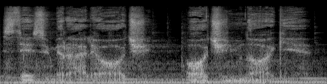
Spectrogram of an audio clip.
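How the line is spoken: Hissing whisper. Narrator (Russian): раздался его свистящий шепот

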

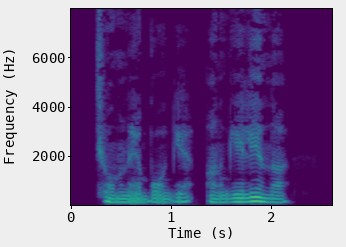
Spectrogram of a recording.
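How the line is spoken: Breathless exclamation. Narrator (Russian): выдохнул он к демонам

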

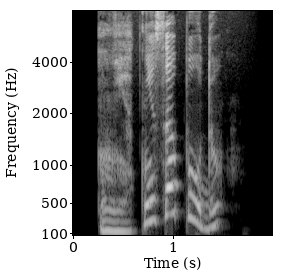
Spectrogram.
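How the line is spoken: Calm reply. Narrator (Russian): спокойно ответила Сара

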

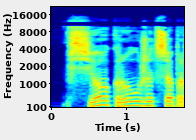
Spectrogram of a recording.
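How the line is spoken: Muttering. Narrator (Russian): пробормотала Джун

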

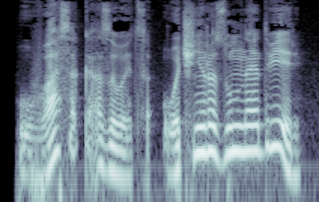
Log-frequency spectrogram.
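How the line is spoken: Confiding whisper. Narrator (Russian): доверительно шепнул

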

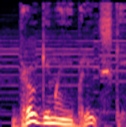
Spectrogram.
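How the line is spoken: Plain. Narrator (Russian): говорит Иван

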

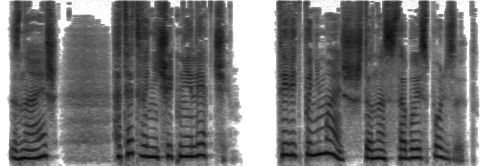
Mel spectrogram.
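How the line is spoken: Sad question. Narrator (Russian): грустно спросила Лисистрата

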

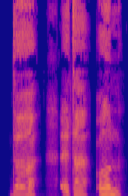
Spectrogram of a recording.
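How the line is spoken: Hoarse wheeze. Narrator (Russian): прохрипел азиат

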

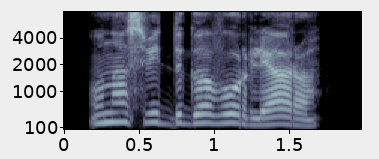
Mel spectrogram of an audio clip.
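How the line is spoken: Tired. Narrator (Russian): устало Налсур

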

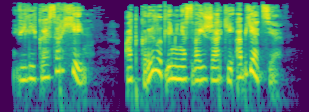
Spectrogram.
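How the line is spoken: Plain, young woman. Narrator (Russian): ответила юная Сириана

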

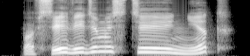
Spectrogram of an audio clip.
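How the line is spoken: Pleased snort. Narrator (Russian): хмыкнул довольно Питер

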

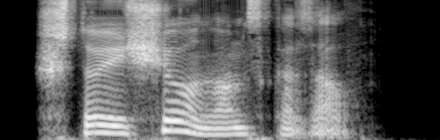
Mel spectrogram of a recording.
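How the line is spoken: Stern question. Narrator (Russian): Строго поинтересовался Фолкнер после продолжительного молчания

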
